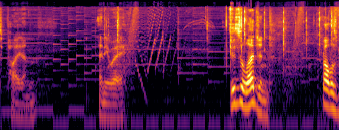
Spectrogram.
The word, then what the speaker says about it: Pyun: into talking about Hilbert Pyun which i think is how you're actually supposed to say his name yeah I say it pyoung too but I think it's pion anyway dudes a legend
